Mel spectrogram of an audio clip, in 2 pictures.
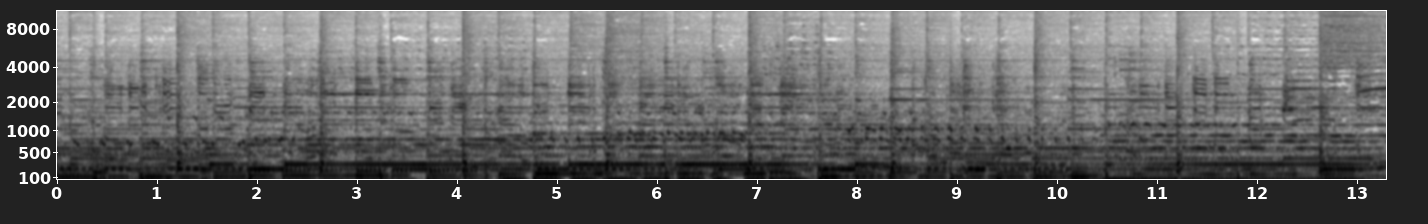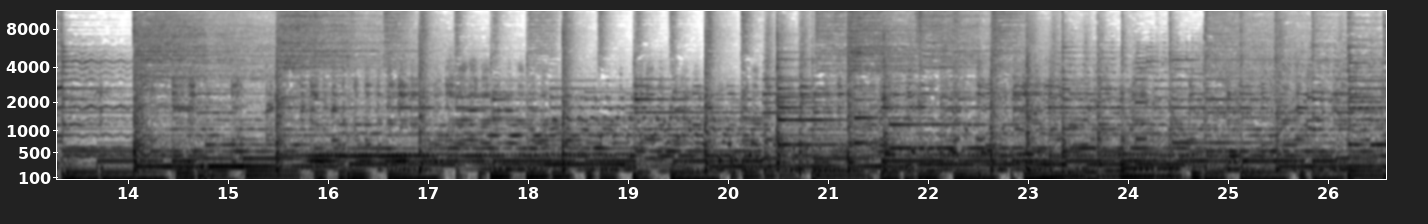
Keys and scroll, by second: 11.3 space.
